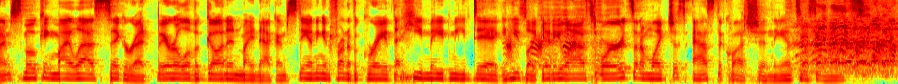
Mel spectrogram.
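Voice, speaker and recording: A man's medium-pitched voice, fairly quick with hardly any pauses, fairly even intonation and very even loudness, over noticeable background noise. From Louisiana. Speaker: stand-up comedian. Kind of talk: stand-up. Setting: comedy club stage with audience.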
